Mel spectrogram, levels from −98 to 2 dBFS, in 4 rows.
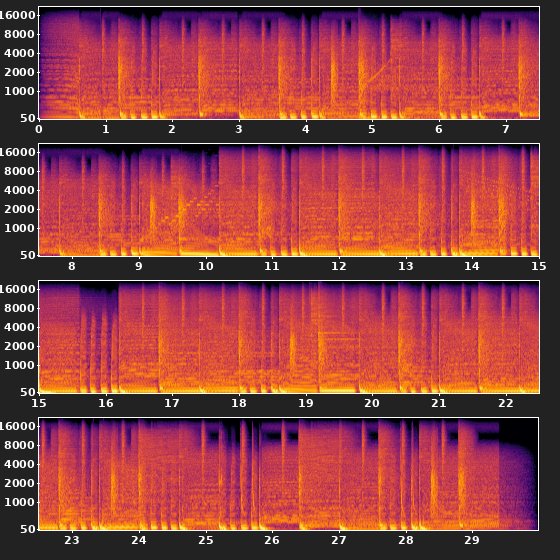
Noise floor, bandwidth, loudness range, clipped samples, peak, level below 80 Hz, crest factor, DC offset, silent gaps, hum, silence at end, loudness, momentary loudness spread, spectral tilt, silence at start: -42 dBFS; 17 kHz; 4 LU; under 0.1%; 0 dBFS; -16 dBFS; 12 dB; under 0.1%; none; none; 0.45 s; -13 LUFS; 9 LU; -5 dB/octave; 0.1 s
